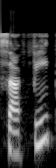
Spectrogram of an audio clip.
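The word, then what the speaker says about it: sofit: this is the final or soft feet letter it will pronounce saphite and it's spelled s-o-f-i-t but pronounced as an e the final or soft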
